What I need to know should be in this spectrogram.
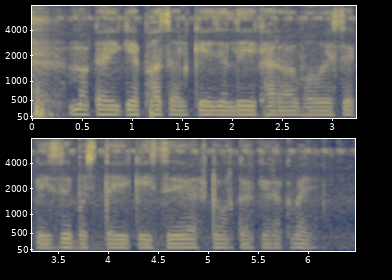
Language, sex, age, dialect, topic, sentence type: Magahi, male, 51-55, Central/Standard, agriculture, question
